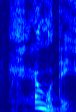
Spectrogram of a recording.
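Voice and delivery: breathless whispered horrible; whispered horror. Retold or imitated. Actor whispering his reaction to a script.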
